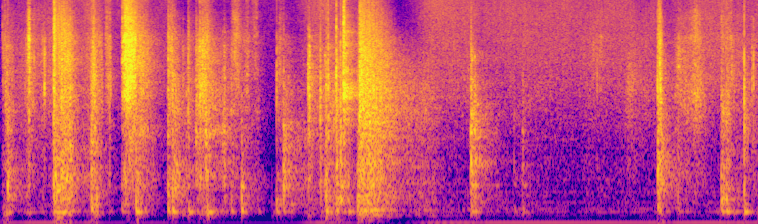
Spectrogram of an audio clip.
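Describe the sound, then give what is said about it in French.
A door slams shut as someone leaves a room, amid a burst of loud bangs and thuds, followed by a quieter stretch with a few isolated knocks. “Et sort de la pièce en faisant claquer la porte.”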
